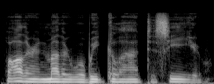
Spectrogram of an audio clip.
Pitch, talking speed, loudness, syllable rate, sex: 115 Hz, 250 wpm, -19 LUFS, 5.4 syllables/s, male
